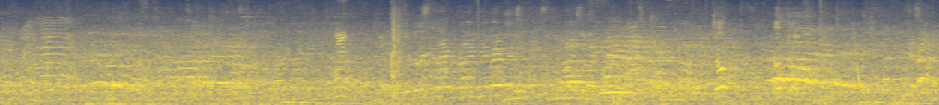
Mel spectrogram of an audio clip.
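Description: Many people talk at once in a large echoing hall.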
